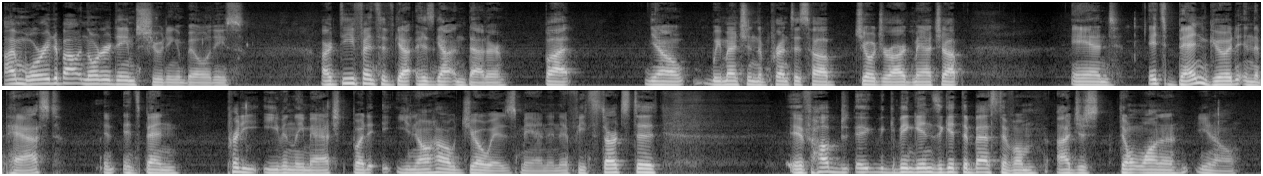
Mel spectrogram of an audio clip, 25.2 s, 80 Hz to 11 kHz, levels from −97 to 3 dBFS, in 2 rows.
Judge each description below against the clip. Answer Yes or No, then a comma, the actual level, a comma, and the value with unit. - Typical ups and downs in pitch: Yes, average, 4.5 semitones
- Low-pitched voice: Yes, low, 125 Hz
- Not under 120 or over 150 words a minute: No, average, 160 wpm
